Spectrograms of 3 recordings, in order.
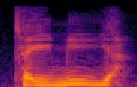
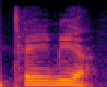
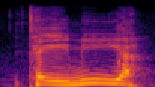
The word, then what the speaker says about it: Taymiyyah: And actually, Ikhwani, some of the scholars said that the correct way of pronouncing his name is Taymiyyah, with a shadda on the ya. Many people make it with takhfif and they say Taymiyyah. The correct way is Taymiyyah.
